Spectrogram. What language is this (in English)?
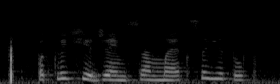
Russian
